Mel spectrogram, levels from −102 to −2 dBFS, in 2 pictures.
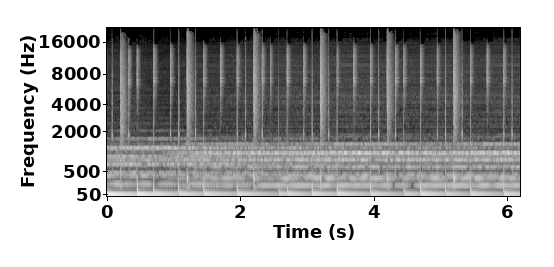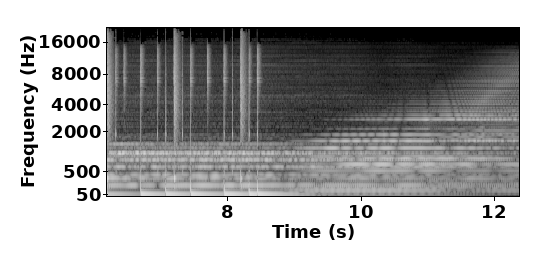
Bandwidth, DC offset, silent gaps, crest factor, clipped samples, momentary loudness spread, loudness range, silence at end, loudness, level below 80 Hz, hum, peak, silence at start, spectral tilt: over 20 kHz; under 0.1%; none; 20 dB; under 0.1%; 7 LU; 5 LU; 0 s; -23 LUFS; -24 dBFS; none; 0 dBFS; 0 s; -3.5 dB/octave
